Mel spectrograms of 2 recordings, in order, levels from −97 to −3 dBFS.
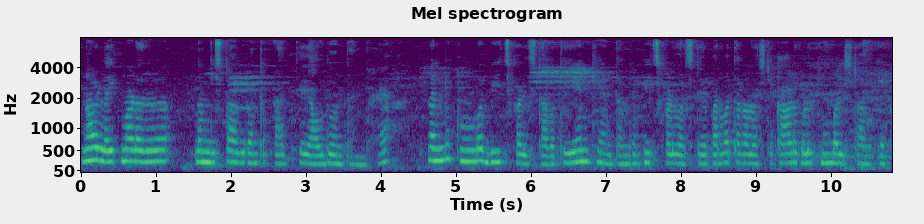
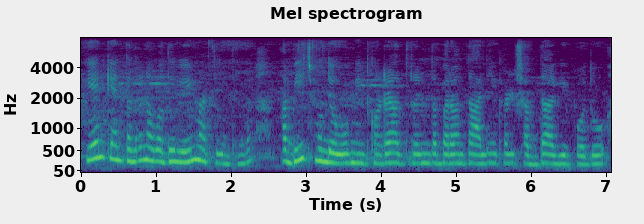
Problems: constant background noise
